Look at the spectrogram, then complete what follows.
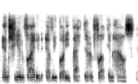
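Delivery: normal talking voice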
